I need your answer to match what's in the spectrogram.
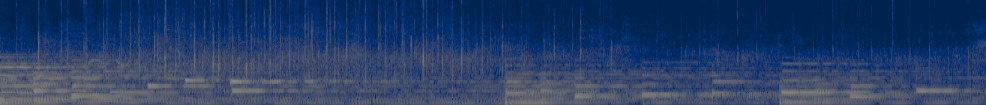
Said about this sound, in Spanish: Buen trabajo, chicos. Ahora sí creo que les podemos dar un aplauso.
